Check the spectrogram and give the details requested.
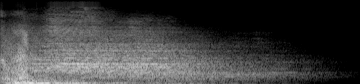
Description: passive dead souls; LoL; thresh

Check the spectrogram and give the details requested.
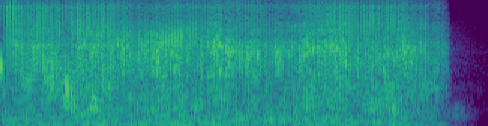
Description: beam edge; LoL; velkoz

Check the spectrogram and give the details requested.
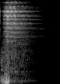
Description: passive warning; LoL; evelynn

